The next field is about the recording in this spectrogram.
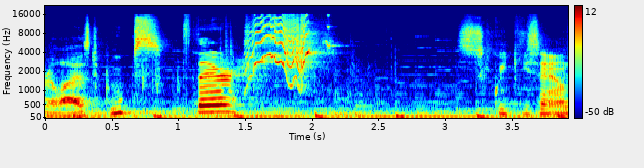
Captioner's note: games console squeaks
